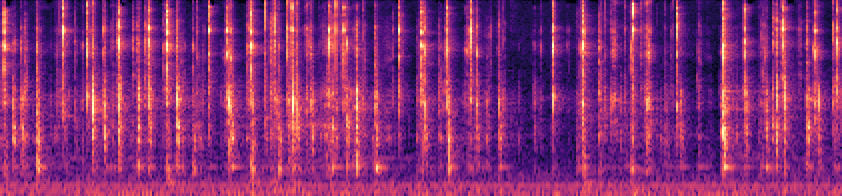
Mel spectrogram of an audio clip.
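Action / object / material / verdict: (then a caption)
tap / plastic mechanical keyboard / plastic / none. Long pink acrylic nails type steadily on a plastic mechanical keyboard with backlit round plastic keycaps. The result is a quick run of sharp, bright clicks and clacks, each dying away almost instantly, over a faint steady low hum.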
